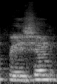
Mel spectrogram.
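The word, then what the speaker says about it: patient: आए तो टी की आवाज श होती कभी भी हम पेशेंट पढ़ते मगर बहुत जनों को नहीं मालूम होता कि ये टी आई ई आ तो श होता लोग क्या समझते हैं कि वर्ड साइलेंट है या प्रोनंसिएशन उनको समझ में नहीं आता बहुत लोग क्या करते हैं टी आई ई को पेट पढ़ते क्या पढ़ते पेट एंट इसको पेट पढ़ते उनको समझते कि टी आईई का प्रोना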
